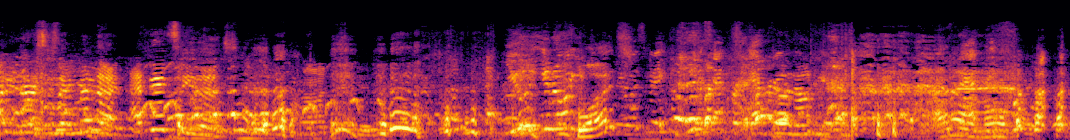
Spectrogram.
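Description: A young woman laughs and shrieks with excitement.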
